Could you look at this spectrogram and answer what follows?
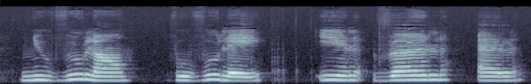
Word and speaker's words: veulent: Nous voulons, vous voulez, ils veulent, elles veulent. We don't pronounce the ENT here.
